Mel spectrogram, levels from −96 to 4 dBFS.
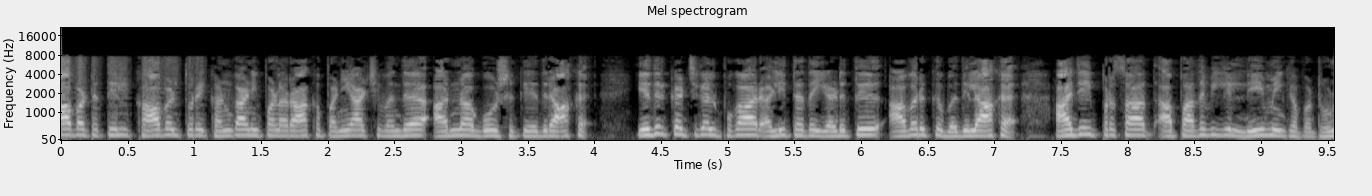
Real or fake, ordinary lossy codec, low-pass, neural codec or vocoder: real; none; none; none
